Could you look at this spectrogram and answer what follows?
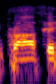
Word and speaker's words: Prophet: don't worry about it it's profit it's easy like a profet in the Bible easy easy it's going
